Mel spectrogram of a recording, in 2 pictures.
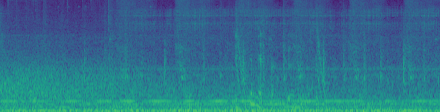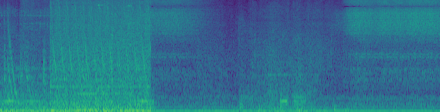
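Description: Rapid, continuous energy weapon fire from a robot in the game War Robots rattles and hisses loudly for several seconds, then cuts off, leaving a lower electronic hum.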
